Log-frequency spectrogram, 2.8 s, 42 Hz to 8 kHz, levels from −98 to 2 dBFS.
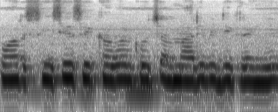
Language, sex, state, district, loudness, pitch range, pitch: Hindi, male, Arunachal Pradesh, Lower Dibang Valley, -12 LUFS, 180-190 Hz, 185 Hz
